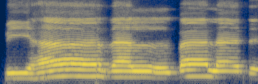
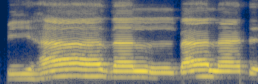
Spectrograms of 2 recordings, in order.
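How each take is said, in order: Both takes have the same delivery.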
